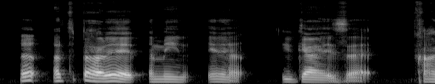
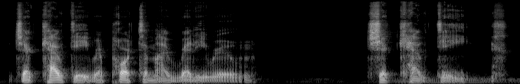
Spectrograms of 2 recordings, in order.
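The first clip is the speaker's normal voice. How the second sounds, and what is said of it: Kate Mulgrew as Captain Janeway impression. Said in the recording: “one last impersonation, mimicry... the great Kate Mulgrew, or something close to her, as Captain Catherine Janeway of Star Trek Voyager”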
